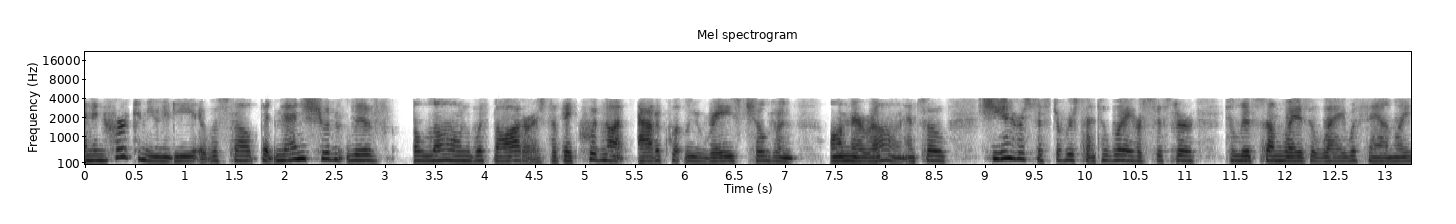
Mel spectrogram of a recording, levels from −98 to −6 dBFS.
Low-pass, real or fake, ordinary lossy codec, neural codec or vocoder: 7.2 kHz; fake; AAC, 16 kbps; codec, 44.1 kHz, 2.6 kbps, SNAC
